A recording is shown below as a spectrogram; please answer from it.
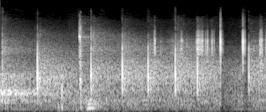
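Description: Chalk tapping and scratching on a chalkboard as a word is written by hand: a quick, irregular run of short taps.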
